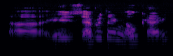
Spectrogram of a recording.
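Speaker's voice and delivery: soft, lightly voiced kindly driver; a hint of a caring cab driver; gentle driver. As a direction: ask with concern.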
